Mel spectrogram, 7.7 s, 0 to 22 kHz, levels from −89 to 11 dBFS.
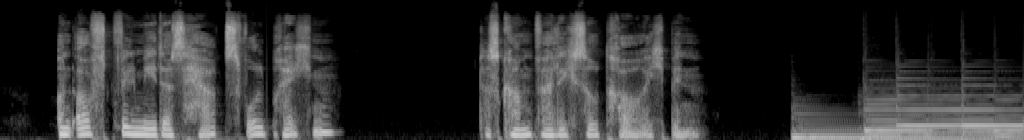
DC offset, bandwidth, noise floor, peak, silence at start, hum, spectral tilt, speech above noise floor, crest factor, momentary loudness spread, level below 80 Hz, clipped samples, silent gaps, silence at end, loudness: under 0.1%; 15 kHz; -80 dBFS; -2 dBFS; 0.45 s; none; -4.5 dB/octave; 62 dB; 18 dB; 11 LU; -38 dBFS; under 0.1%; none; 0 s; -19 LUFS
